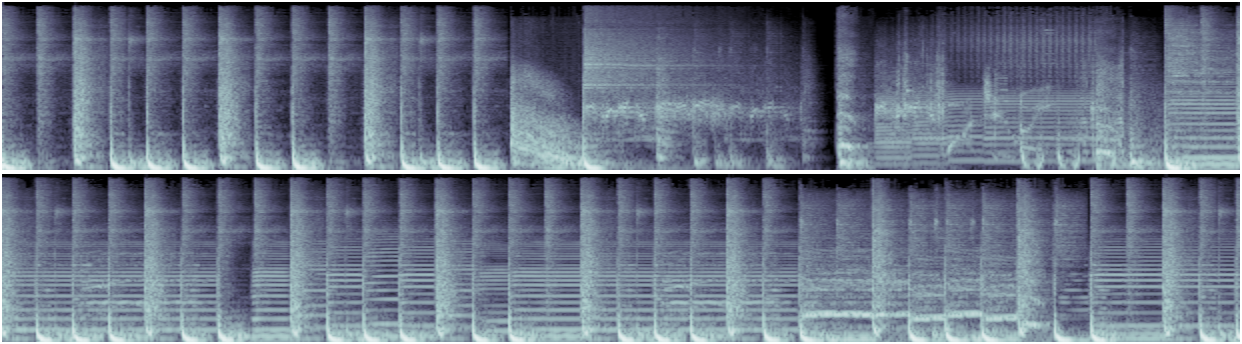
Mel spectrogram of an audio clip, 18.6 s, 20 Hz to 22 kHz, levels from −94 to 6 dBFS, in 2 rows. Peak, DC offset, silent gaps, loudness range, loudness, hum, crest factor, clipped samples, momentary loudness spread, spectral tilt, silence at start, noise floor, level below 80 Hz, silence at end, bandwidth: 0 dBFS; under 0.1%; none; 6 LU; -13 LUFS; none; 12 dB; under 0.1%; 9 LU; -4.5 dB/octave; 0 s; -33 dBFS; -16 dBFS; 0 s; over 20 kHz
